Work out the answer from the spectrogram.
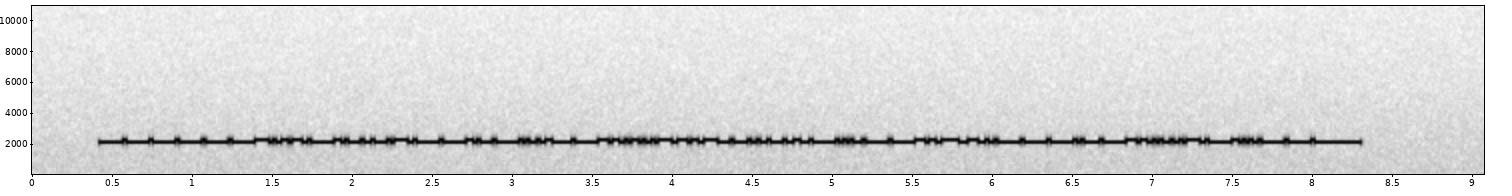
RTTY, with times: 1.9-3.4 G3GFV
3.7-4.0 DE
4.2-5.2 OK2Y
5.7-6.7 TNX
7.0-7.7 FER

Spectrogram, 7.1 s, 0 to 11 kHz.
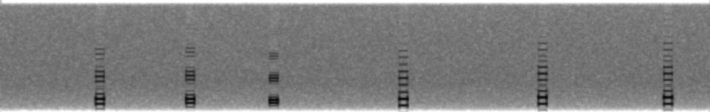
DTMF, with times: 1.0-1.0 8
1.9-1.9 0
2.7-2.8 *
4.0-4.1 2
5.4-5.5 9
6.6-6.7 9

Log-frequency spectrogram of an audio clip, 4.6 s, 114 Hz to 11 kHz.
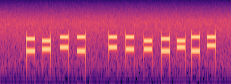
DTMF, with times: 0.5-1.7 2493
2.2-4.3 964273#

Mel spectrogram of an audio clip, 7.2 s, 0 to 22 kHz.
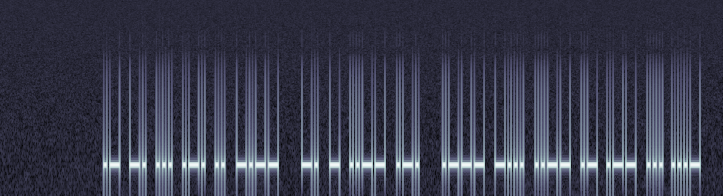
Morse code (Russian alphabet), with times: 1.0-2.8 АНСРИЫ
3.0-4.2 НТЮР
4.4-7.0 ЙБЮАВСЖ

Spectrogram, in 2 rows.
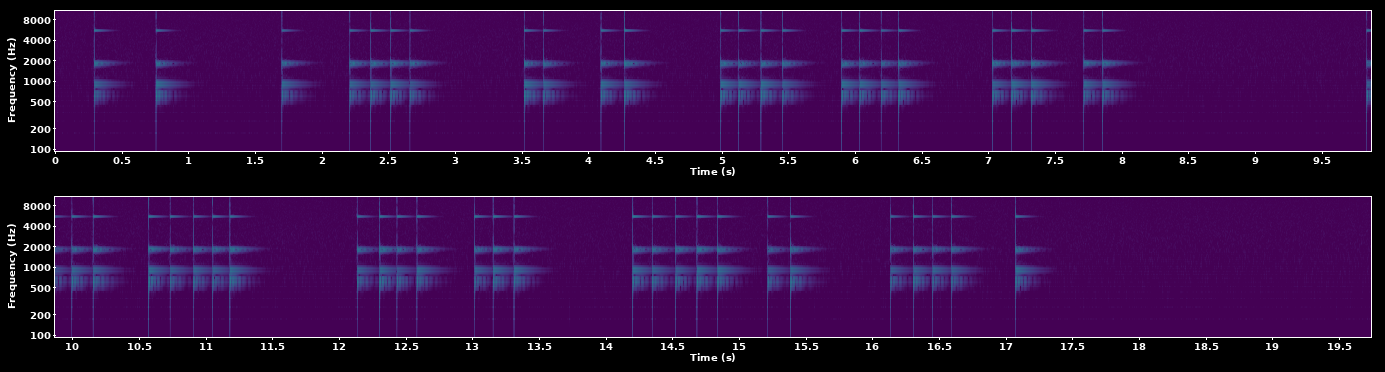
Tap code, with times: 0.3-7.9 ADGTM
9.8-17.1 PSWQ

